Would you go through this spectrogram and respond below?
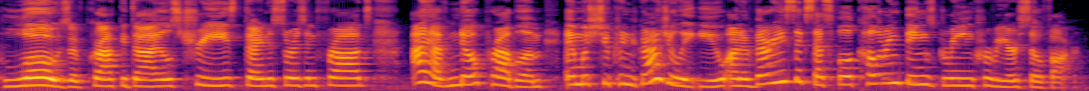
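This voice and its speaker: A woman's voice: high voice, a bit bright. Woman as a polite, contented green crayon. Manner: polite, formal.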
